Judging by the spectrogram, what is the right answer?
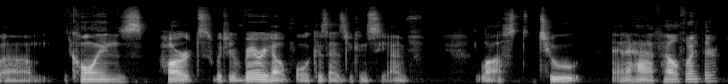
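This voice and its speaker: Tired young guy with a low voice rambling through a game walkthrough, keeps going off on tangents. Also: creaky, a bit bright. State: tired, yawning. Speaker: gaming channel host. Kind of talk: casual gameplay commentary.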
